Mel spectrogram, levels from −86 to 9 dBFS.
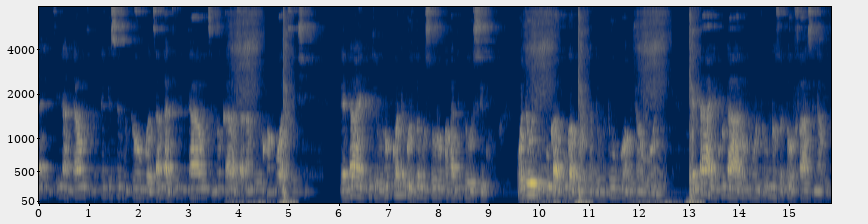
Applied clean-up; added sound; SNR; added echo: none; Breathing; 11 dB; reverberation time 0.7 s.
